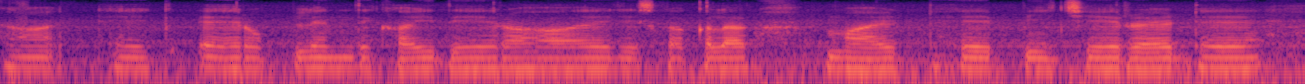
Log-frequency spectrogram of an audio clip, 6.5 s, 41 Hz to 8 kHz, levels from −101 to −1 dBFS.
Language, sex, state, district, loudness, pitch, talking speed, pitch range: Hindi, male, Chhattisgarh, Bilaspur, -35 LUFS, 105 Hz, 130 wpm, 105-110 Hz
